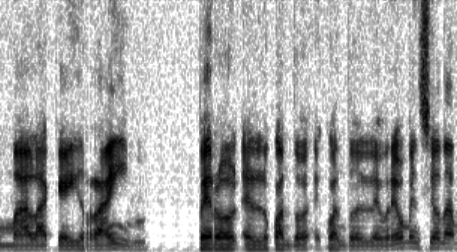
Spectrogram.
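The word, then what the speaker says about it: מלאכי רעים: El hebreo menciona, se pronuncia algo más o menos como Malakeiraim, pero cuando el hebreo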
